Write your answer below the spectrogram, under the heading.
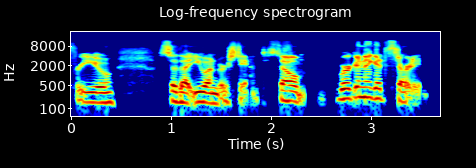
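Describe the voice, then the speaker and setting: With a Midwestern American accent, a woman speaks in a bright, sharp tone with ordinary pitch variation, the sound dry and close with no echo. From US Midwest, Ohio. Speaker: educational advisor. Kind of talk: presentation.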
